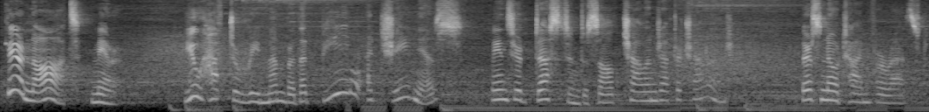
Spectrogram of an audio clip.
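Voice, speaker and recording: A woman's voice: on the high side, expressive, a little slow, noisy background. A woman playing a condescending, self-assured genius sorceress in a video game, with theatrical delivery. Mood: haughty. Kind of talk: video game character acting. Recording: game music behind the voice.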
